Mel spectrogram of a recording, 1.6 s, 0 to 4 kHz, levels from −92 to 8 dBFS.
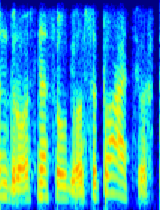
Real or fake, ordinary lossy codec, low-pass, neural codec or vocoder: real; Opus, 32 kbps; 3.6 kHz; none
